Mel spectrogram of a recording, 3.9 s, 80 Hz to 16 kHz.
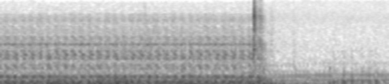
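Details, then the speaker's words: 2006 Ford F-350 6.0 diesel, cold in snow, after ICP solenoid/pressure regulator and oil change: starter cranks steadily but never fires; ICP only 400 psi versus 1688 desired; suspected high-pressure oil leak or defective pressure regulator. "if we give this a little sniff of ether it'll start there must be a high pressure leak in the system some place or that pressure regulator is defective"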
